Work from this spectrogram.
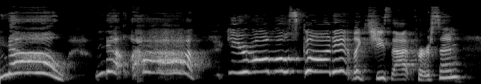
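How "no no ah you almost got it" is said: play-acted, very high, slow, drawn-out shriek. Imitating a daughter screaming at a movie: imitating someone screaming. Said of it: "screaming at it".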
